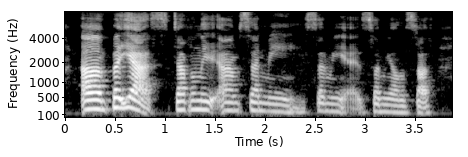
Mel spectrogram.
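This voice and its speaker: With vocal fry and a bright, sharp tone, a woman talks at a fairly quick pace. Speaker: livestream commentary host. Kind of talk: casual livestream chat. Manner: halting, many fillers.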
